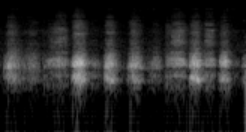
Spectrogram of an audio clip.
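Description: A woman's quick, breathy puffs of breath close to the microphone, several a second, with no voice behind them.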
